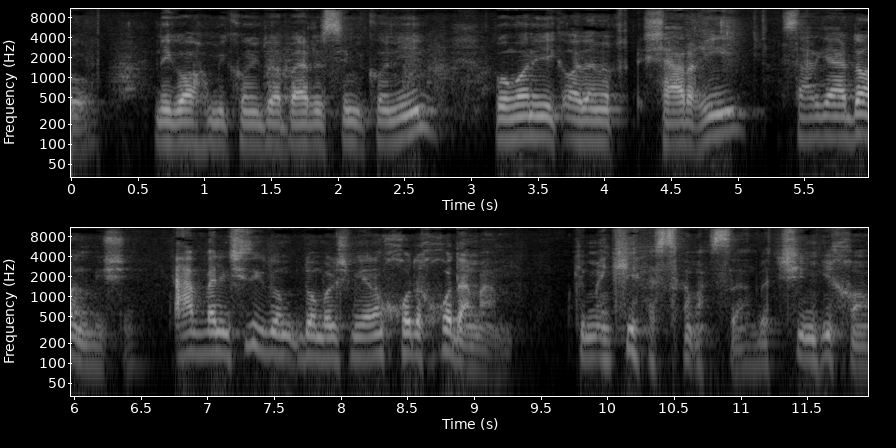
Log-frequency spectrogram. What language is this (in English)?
Persian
